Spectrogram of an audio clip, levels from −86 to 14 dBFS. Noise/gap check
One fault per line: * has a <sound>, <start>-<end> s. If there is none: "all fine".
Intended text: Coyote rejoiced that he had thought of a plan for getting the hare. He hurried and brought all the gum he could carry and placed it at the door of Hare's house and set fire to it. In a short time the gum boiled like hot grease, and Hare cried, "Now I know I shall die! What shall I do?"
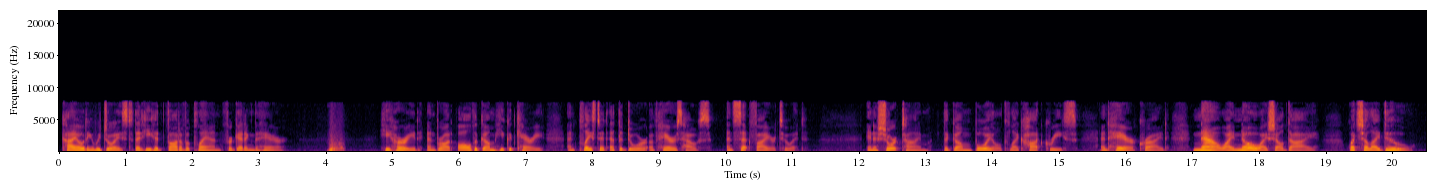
* has a whoosh, 4.0-4.3 s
